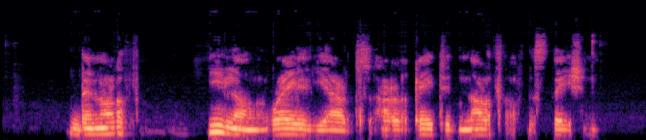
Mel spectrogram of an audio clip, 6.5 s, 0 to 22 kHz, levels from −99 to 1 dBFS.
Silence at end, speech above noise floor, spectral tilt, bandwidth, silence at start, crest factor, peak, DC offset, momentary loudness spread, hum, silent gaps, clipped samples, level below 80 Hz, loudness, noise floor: 0.5 s; 53 dB; -7.5 dB/octave; 9 kHz; 0.7 s; 18 dB; -4 dBFS; under 0.1%; 13 LU; none; none; under 0.1%; -60 dBFS; -20 LUFS; -73 dBFS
